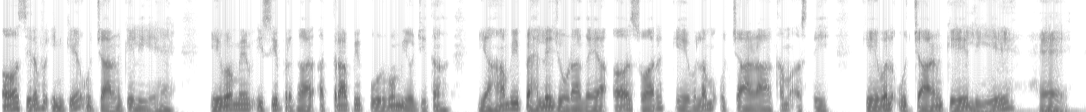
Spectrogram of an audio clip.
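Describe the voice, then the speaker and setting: A man's voice: low voice, expressive, mellow, no room sound, studio quality. A man teaching a grammar lesson, explaining step by step and often asking questions before answering them. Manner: slow, patient explaining with frequent rhetorical questions. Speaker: Sanskrit teacher.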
